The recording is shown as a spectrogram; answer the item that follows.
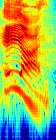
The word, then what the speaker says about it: Ai: The next little town in front of Jericho is called Ai. It's spelled AI, not artificial intelligence, but AI.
